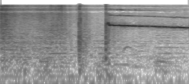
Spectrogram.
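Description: Firecrackers crackle and pop around the wheel.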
